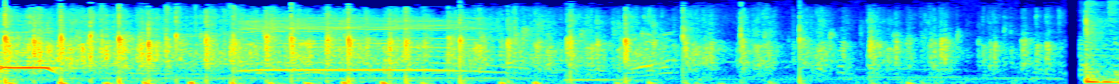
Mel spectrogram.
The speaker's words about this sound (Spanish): ¿Por qué no le da un fuerte aplauso a nuestro Dios? Porque Él es bueno y Él es fiel.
